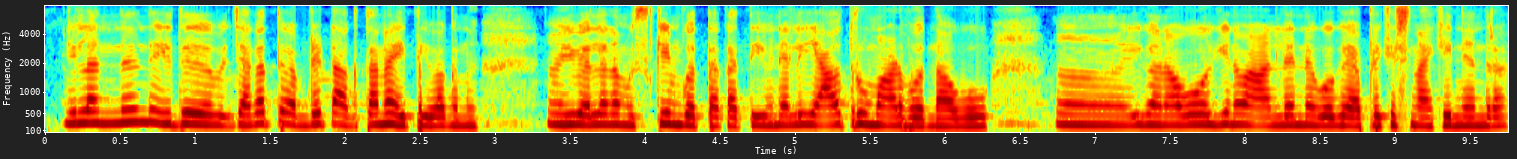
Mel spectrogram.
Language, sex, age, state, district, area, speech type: Kannada, female, 18-30, Karnataka, Koppal, rural, spontaneous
